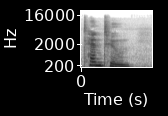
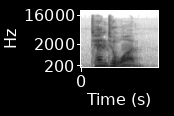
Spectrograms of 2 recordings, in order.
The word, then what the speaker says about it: Tentoone: T-E-N-T-O-O-N-E. – Now, how would you pronounce that? – Tentune. – Okay. The woman's name is 10 to 1. – Oh, God. – Like three words. The number 10, the word 2, and then the number 1.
